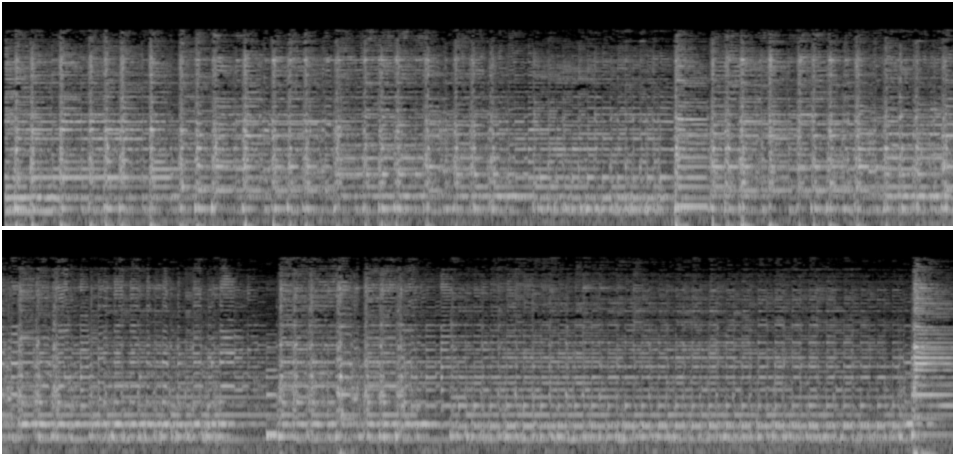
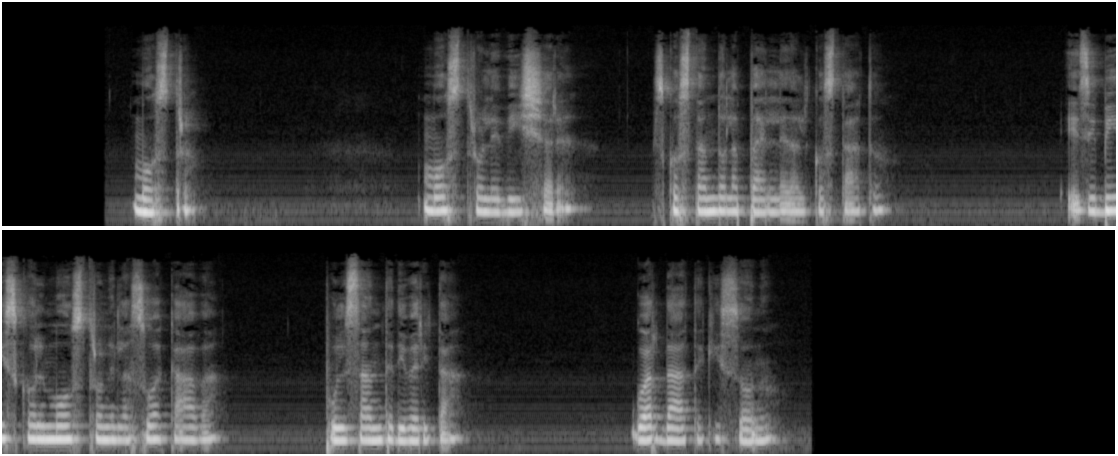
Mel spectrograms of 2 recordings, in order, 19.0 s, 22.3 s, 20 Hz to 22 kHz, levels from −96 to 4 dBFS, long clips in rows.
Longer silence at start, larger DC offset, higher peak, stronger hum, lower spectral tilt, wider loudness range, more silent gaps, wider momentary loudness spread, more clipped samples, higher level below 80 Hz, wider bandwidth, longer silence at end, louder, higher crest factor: second, 0 s vs 1.3 s; neither; about the same, -6 dBFS vs -4 dBFS; second, none vs 50 Hz at -45 dBFS; second, -1.5 dB/octave vs -5 dB/octave; second, 4 LU vs 7 LU; neither; second, 6 LU vs 11 LU; neither; about the same, -50 dBFS vs -54 dBFS; about the same, 14 kHz vs 13.5 kHz; second, 0 s vs 3.35 s; second, -26 LUFS vs -20 LUFS; about the same, 20 dB vs 20 dB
